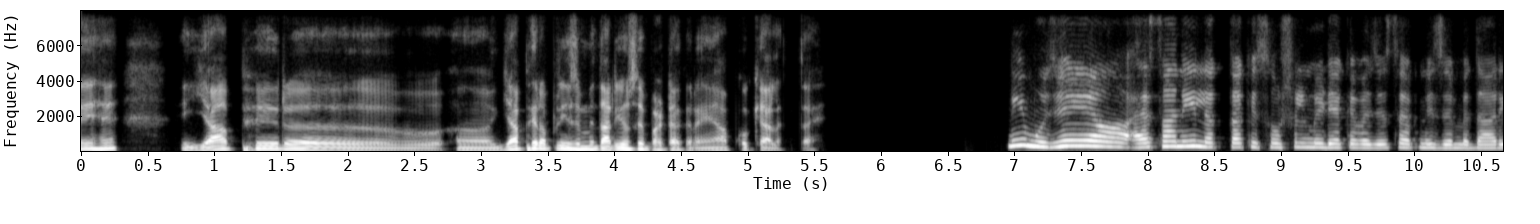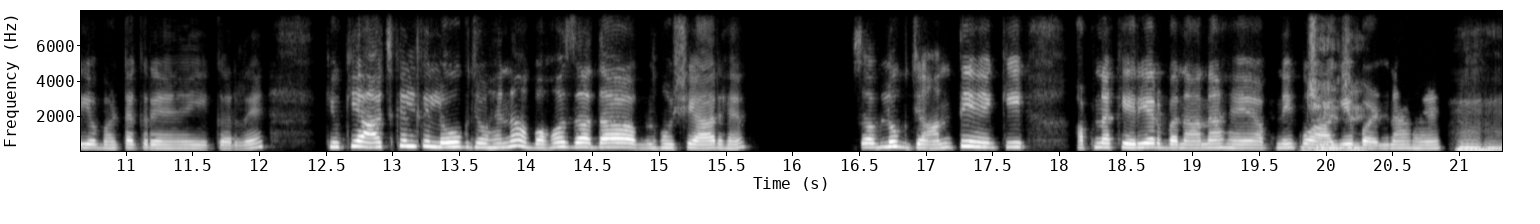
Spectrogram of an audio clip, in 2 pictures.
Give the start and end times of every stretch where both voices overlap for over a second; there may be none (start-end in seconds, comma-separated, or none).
none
